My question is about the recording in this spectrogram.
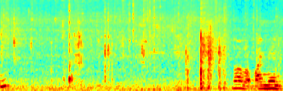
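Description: Low outdoor background with a few scattered short clicks and crackles, then a man's voice starts talking about three and a half seconds in.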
